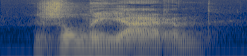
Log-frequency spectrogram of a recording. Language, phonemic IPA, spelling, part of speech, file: Dutch, /ˈzɔ.nə.ˌja.rə(n)/, zonnejaren, noun, Nl-zonnejaren.ogg
- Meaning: plural of zonnejaar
